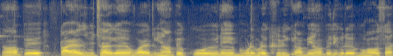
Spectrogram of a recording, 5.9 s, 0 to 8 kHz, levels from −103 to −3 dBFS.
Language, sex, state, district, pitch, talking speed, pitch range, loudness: Hindi, male, Bihar, Patna, 155 Hz, 205 wpm, 145-155 Hz, -14 LUFS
